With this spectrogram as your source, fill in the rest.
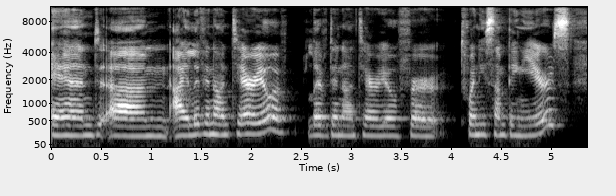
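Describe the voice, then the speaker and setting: A fairly slow pace in a French Canadian accent. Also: woman. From Quebec. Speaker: essential oils seller. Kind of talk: online class. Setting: video call. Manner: animated.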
